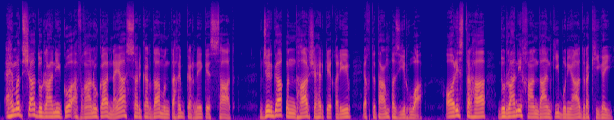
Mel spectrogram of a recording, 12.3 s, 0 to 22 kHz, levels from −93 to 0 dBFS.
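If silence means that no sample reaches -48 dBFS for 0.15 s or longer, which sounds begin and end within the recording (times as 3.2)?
5.19–6.99
7.26–8.41
8.92–9.69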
